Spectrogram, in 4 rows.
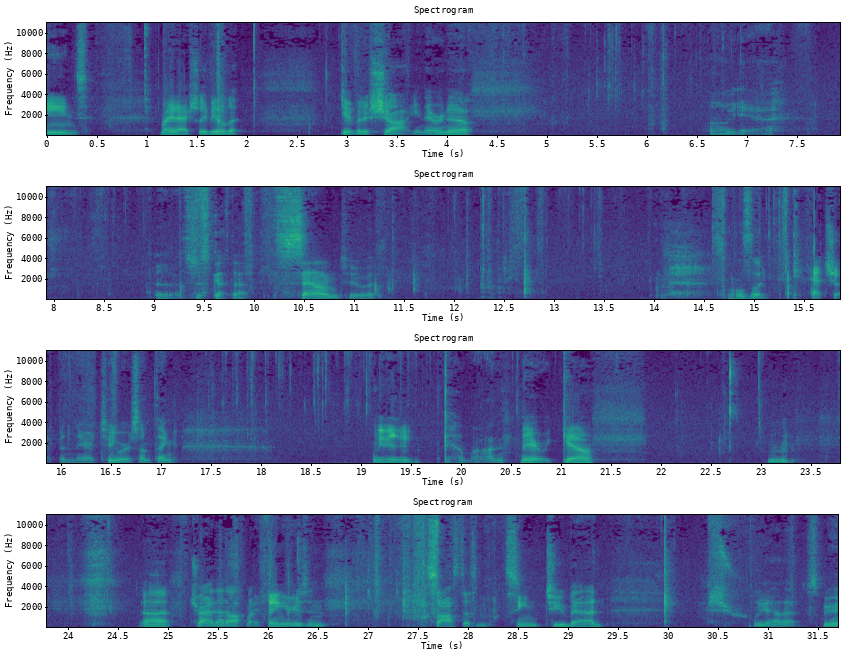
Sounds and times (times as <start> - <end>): Speech: 0.0 - 0.5, 1.1 - 2.0, 2.9 - 4.3, 6.6 - 7.4, 9.0 - 11.3, 14.6 - 17.2, 19.1 - 21.4, 24.7 - 26.6, 27.6 - 29.4, 30.4 - 31.7
Inside, small room: 0.0 - 31.7.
